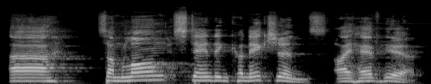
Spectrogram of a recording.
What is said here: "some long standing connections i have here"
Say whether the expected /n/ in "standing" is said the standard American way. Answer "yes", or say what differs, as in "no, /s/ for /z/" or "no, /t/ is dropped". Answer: yes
